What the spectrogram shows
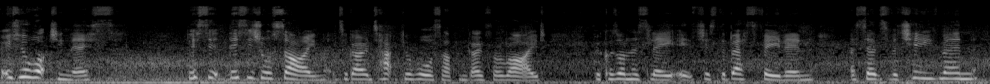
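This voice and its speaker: A woman talks at a moderate pace with ordinary pitch variation. The sound is dry with no echo, though there is noticeable background noise. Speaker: equestrian vlogger. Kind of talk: casual vlog chat. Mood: cheerful, chatty. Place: open country. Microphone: phone near.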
